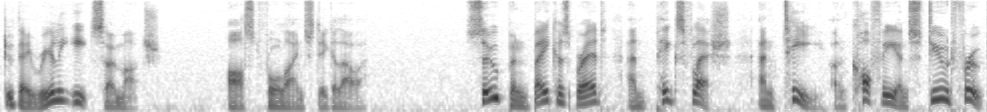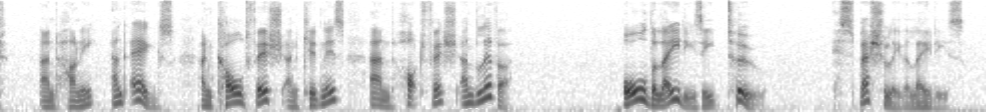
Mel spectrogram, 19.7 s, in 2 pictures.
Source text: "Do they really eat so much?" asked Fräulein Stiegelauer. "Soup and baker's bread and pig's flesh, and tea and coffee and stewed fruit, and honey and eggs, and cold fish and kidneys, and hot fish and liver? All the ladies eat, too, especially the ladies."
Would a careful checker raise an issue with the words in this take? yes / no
no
